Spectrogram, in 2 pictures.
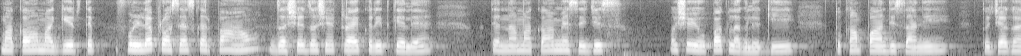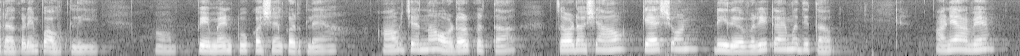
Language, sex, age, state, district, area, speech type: Goan Konkani, female, 18-30, Goa, Canacona, rural, spontaneous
